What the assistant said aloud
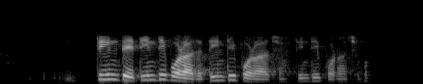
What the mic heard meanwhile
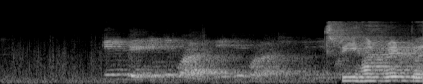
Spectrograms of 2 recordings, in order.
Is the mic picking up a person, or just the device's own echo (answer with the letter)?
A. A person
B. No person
A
